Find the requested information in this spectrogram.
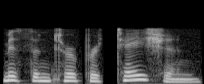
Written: misinterpretation

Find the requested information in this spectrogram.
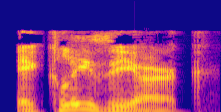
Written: ecclesiarch

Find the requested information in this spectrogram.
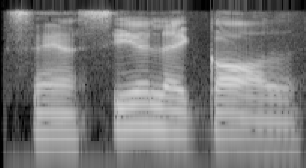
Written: Saint-Cyr-l'ecole

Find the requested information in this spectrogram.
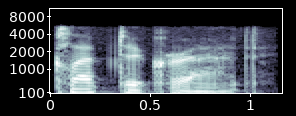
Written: kleptocrat

